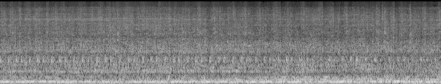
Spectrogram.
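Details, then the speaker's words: Factory Marty-report 1973 Mustang Mach 1 big block with aluminum heads, headers, high-rise intake and 5-speed manual, idling at about 500-600 rpm: deep, slow, uneven loping chop from a lumpy cam; normal healthy idle. "Now we've got this idle sitting at about 500-600 RPM, just so we can hear that awesome cam sound to it."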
